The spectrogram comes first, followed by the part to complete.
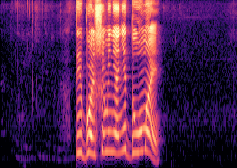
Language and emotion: Russian, angry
